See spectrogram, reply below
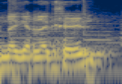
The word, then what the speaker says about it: Mac Giolla Chomhgaill: Hello, my name is Niall McGillicoon.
